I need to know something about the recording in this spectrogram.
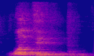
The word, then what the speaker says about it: wanted: ¿Cómo se pronunciaría eso? Wanted.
